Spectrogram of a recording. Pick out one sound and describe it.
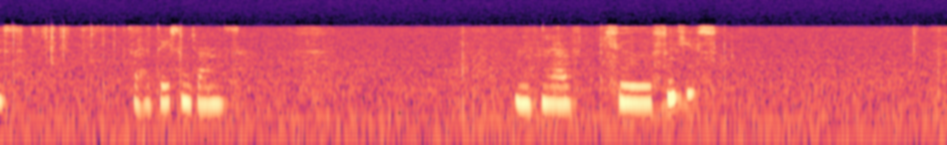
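Small cards rustle and tap softly as they are handled and laid on a table.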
